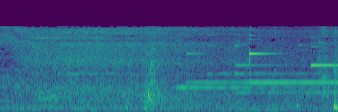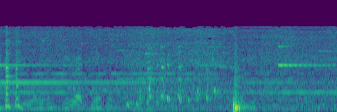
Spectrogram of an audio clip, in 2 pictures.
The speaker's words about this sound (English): There's some wind chime sounds.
